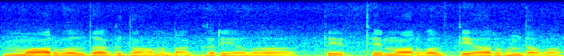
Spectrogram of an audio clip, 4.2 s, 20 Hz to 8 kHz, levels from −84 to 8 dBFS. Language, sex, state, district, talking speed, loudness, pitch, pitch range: Punjabi, male, Punjab, Kapurthala, 170 wpm, -18 LUFS, 130 Hz, 125-130 Hz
